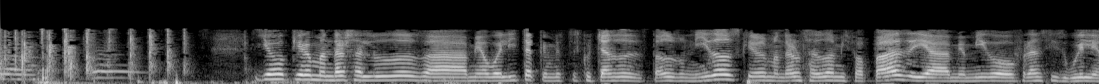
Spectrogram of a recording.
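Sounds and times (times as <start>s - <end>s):
audience applause: 0.0s - 2.0s
speech: 2.6s - 10.9s.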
